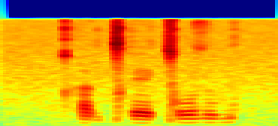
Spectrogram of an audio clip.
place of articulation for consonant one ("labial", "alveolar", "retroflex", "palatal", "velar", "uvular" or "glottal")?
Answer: uvular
